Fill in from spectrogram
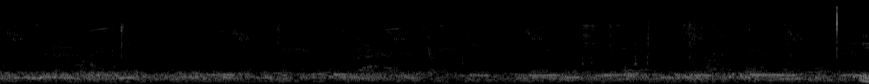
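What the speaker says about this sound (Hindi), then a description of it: "ये है जी कबूतर" Low, soft cooing of a Mohar pigeon repeats steadily, fairly quiet, with faint chirps and light background noise around it.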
